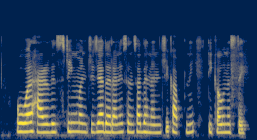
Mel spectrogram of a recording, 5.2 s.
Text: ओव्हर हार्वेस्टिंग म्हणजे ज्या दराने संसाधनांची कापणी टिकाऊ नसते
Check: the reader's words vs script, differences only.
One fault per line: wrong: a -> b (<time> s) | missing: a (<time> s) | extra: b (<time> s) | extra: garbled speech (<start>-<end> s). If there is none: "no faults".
no faults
